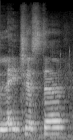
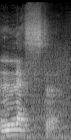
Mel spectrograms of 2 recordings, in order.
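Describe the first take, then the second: First: The word is said long, sounding out its letters. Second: The word is said short, with few syllables. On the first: The speaker calls it wrong. "It's not Leicester" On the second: The speaker calls it right. "Keep your pronunciation tight and short"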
